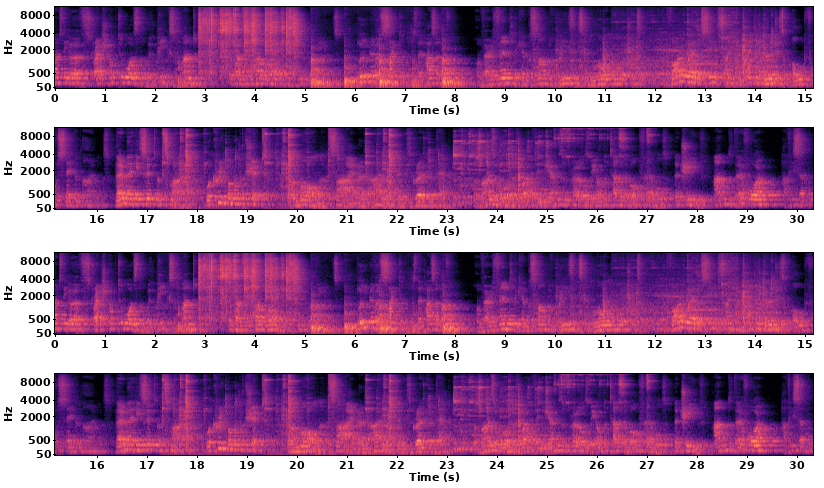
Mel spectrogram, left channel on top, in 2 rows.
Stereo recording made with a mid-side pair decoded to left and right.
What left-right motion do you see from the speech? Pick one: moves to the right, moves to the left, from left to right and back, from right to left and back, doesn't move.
from right to left and back.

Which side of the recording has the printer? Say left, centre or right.
centre.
